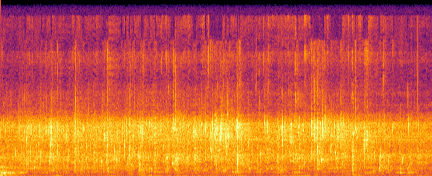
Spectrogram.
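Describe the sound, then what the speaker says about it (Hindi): Half a glass of water poured into chicken lababdar that has been well browned in a pan over a medium flame, a steady splashing pour with faint sizzle running close and continuous for several seconds. "अभी मैं इसके अंदर हाफ गिलास पानी डालूंगा"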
